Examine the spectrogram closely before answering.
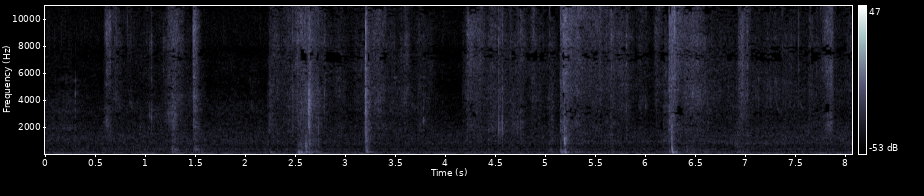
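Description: Gloved hands sifting through loose potting soil in a plastic tub, with soft scraping and a few sharp knocks, the loudest about two and a half seconds in and two more a little after five and six seconds.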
